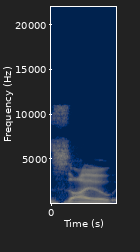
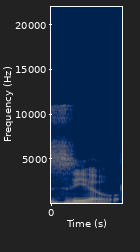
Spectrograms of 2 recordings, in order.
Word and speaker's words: Zio: It's not Zio, it's Zio. I don't care if Zio says otherwise.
